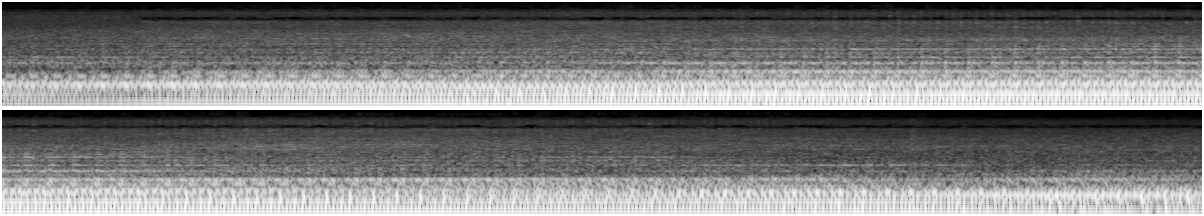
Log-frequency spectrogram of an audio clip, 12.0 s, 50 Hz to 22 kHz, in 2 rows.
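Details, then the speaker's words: Big-turbo Nissan R32 Skyline on third start, first successful one, running an owner-adjusted basemap, no boost, warming up: idle fairly okay, free revs hesitate and stumble, then sound nice with many pops and bangs; definitely untuned, needs proper tuning. "obviously uh idle's pretty okay revs with a hesitation but once it's up there it sounds nice a lot of pops and bangs it's definitely not tuned"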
